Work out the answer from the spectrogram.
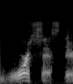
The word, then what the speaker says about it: Worcester: Worcester is actually spelled Worcester. It's Worcester. They say Worcester, but it's actually Worcester. It's actually how you should pronounce it. So, but because in Massachusetts the R is silent, it's Worcester.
